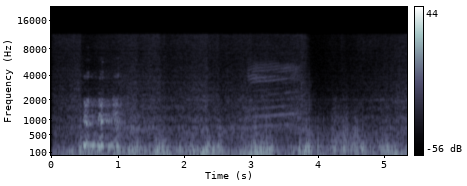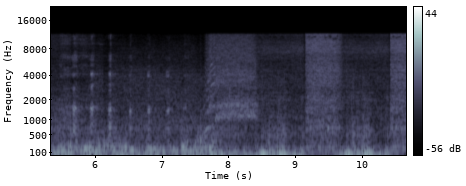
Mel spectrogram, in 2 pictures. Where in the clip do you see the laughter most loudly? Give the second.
1 s.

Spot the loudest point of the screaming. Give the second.
8 s.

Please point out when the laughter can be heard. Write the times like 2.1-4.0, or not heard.
0.5-1.1, 5.5-7.5.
